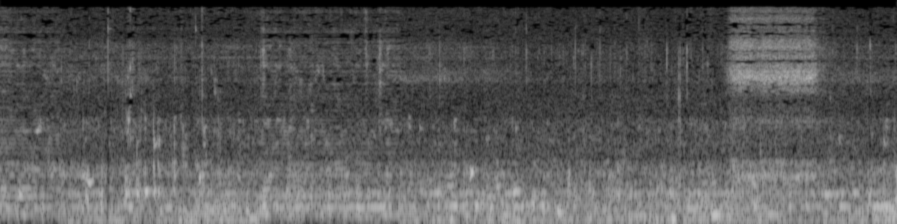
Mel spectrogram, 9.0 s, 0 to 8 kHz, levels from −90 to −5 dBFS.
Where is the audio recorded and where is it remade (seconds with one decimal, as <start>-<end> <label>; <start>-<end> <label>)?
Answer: 0.0-0.6 remade; 0.6-2.6 recorded; 2.6-4.0 remade; 4.0-9.0 recorded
